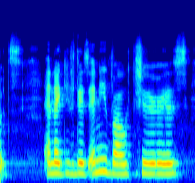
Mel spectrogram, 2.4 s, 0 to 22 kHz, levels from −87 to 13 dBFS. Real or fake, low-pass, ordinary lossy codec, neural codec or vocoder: fake; none; none; autoencoder, 22.05 kHz, a latent of 192 numbers a frame, VITS, trained on one speaker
